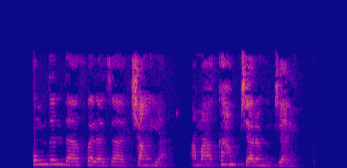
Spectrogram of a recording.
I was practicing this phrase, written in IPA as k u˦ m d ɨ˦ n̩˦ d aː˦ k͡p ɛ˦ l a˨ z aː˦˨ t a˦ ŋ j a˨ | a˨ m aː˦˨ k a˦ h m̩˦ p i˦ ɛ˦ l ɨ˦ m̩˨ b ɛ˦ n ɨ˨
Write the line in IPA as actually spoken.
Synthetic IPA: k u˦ m d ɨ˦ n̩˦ d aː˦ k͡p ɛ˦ l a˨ z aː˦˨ t͡ʃ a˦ ŋ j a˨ | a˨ m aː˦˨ k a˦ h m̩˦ p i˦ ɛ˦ ɾ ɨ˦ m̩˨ b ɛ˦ n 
